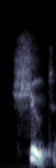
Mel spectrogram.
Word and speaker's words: Schutt: name was sh it's shoot uh but literally they all start with this guy's actual name is pronounced shoot and everyone is very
